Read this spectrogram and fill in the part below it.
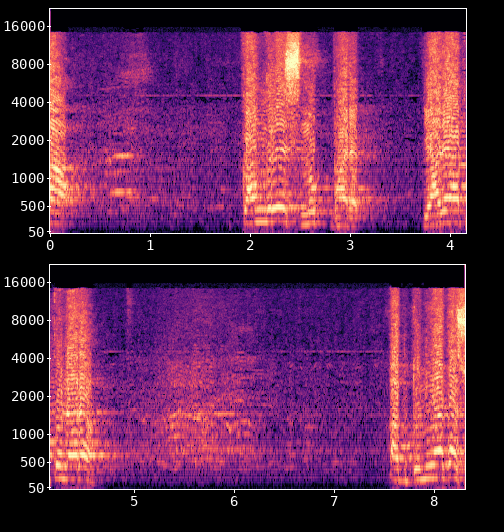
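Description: A man speaks into a microphone in short bursts with pauses, heard through loudspeakers.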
